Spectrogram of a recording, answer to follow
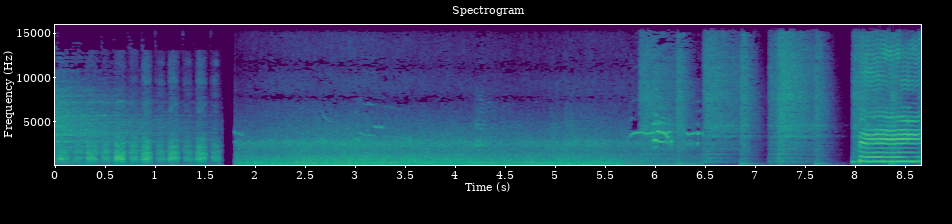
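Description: A quick run of drum and cymbal hits closing a children's song. After a short break comes a steady rushing of sea waves, with a brief high cry about six seconds in.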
